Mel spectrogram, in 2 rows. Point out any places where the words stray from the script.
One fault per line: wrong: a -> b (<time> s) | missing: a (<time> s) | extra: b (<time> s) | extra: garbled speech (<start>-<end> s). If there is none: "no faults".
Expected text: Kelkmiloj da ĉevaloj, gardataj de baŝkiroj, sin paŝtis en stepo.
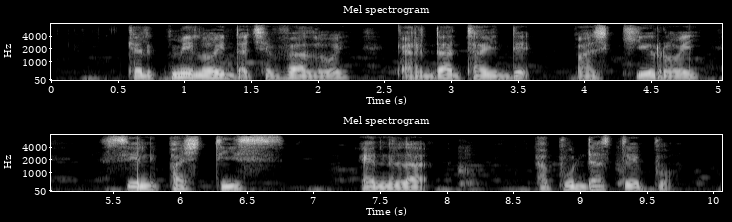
extra: la apuda (7.7 s)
